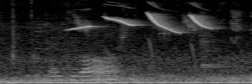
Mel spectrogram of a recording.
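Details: Rufous-collared sparrow kept in a cage, singing as a warm-up for other birds: a long thin rising whistle, a level one, then two loud whistles sliding steeply downward, over steady low hum.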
